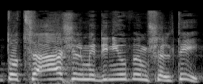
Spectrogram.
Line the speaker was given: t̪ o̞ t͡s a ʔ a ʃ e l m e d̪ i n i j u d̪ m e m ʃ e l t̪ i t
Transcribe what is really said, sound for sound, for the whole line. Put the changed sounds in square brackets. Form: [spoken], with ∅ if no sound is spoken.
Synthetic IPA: t̪ o̞ t͡s a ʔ a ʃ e l m e d̪ i n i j u [t̪] m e m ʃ [a] l t̪ i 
